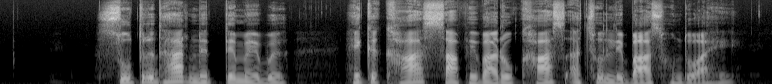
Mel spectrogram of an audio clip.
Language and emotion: Sindhi, neutral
